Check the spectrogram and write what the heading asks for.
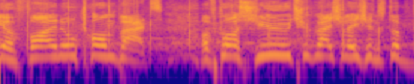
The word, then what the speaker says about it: Kombat: Um, that was saying it's pronounced combat. No, he told me it was combat.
